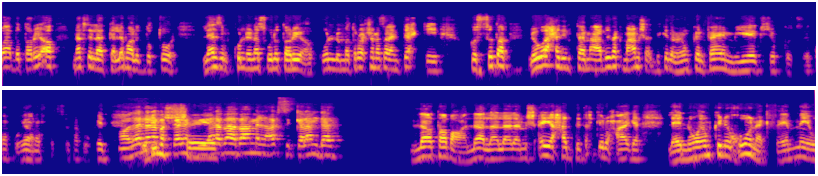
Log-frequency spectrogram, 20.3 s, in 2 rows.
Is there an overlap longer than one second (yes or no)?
no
